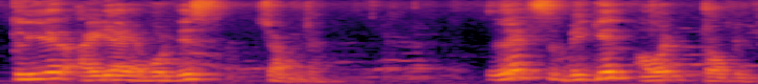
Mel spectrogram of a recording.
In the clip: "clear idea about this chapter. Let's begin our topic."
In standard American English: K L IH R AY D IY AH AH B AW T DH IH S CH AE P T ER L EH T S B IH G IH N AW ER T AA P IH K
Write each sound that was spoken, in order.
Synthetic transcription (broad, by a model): K L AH R AY D IY AH AH B AW T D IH S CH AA T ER L EH T S B IH G IH N AW ER T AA P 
